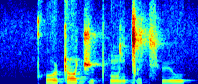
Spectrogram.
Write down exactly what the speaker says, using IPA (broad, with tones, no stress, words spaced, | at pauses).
kʰo˩˥ ʈɔ˥d͡ʒʏ˧pʰõ˩ɡ͡ǀə˧ t͡sʰʏ˩u̯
